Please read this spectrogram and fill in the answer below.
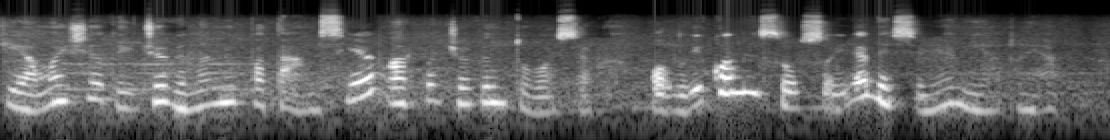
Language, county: Lithuanian, Kaunas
